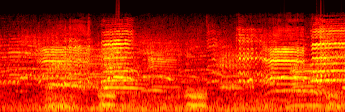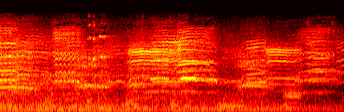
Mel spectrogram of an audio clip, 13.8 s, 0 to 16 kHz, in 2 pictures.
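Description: A chorus of a herd of about 50 dairy goats bleating continuously, many overlapping calls at once, loud, at the Kozi Gród goat-cheese farm in Słotwiny, Karczmiska commune, with no pause in the noise.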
